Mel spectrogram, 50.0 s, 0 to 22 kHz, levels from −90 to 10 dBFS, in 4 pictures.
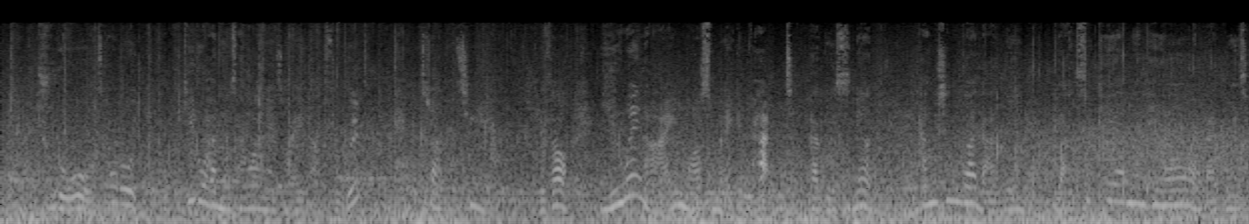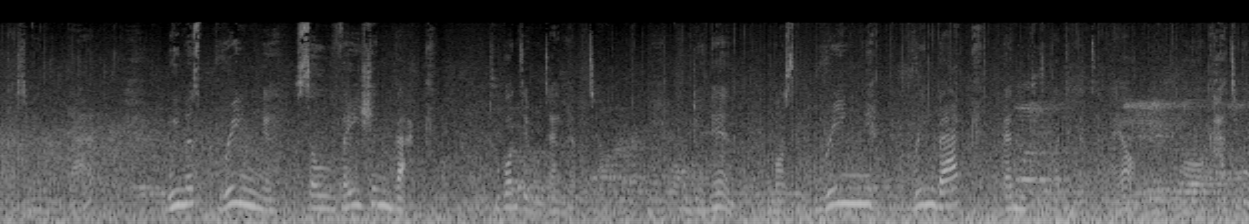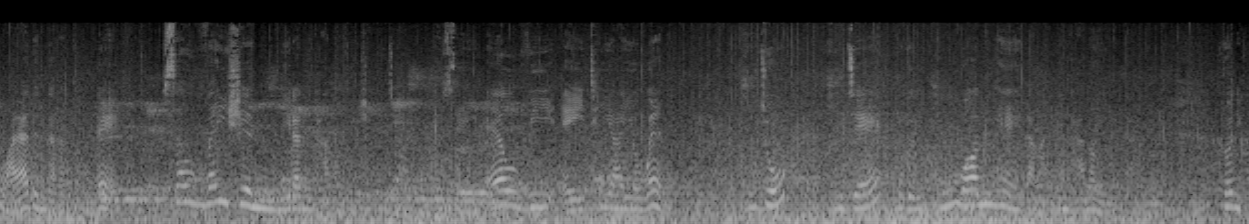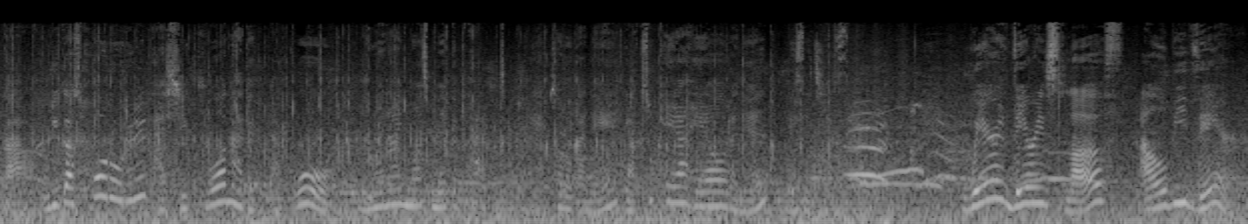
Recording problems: wind noise on the microphone; heavy; 8 dB below the speech
murmuring crowd; loud; throughout; 6 dB below the speech

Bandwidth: 15 kHz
